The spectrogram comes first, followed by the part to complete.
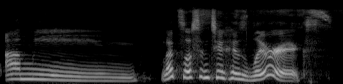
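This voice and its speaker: High, bouncy-voiced woman, unhurried. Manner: excitable, gasping and laughing. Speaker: co-host of a reaction channel. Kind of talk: casual chat reacting to music.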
